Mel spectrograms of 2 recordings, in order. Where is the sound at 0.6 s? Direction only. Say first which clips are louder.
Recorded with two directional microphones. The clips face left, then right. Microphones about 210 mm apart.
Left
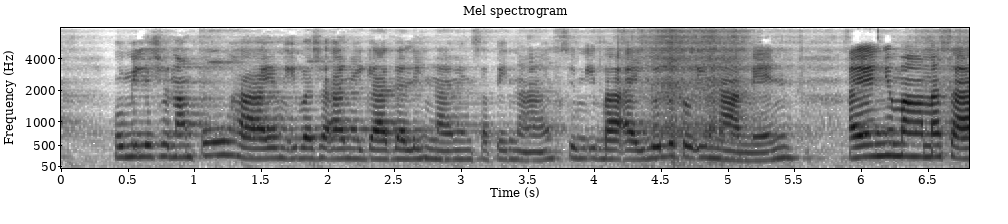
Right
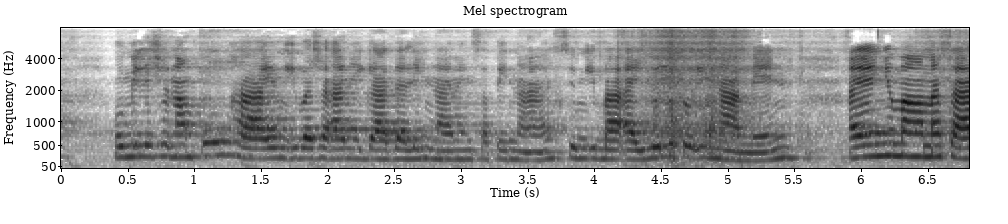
Left 4 dB; 30° left (ahead or behind).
